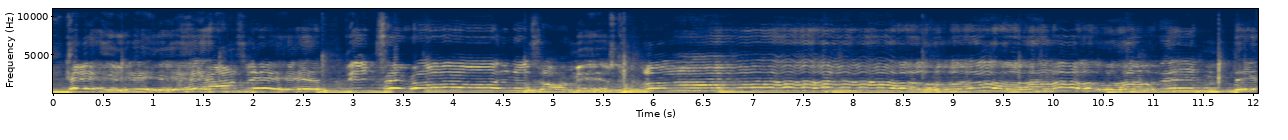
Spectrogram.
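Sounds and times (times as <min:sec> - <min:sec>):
low accompaniment: 0:00.0 - 0:12.0
person singing with vibrato: 0:00.0 - 0:12.0.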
